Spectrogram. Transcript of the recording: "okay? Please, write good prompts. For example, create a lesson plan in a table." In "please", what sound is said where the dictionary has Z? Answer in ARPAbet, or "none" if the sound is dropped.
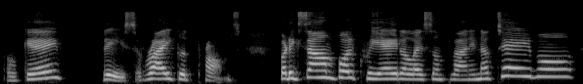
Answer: S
